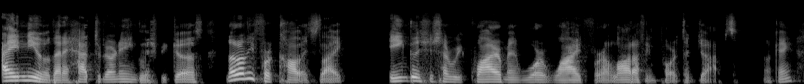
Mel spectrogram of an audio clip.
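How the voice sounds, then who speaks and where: A man with a Spanish accent talks at a fairly quick pace, his pitch medium and his intonation lively. The sound is dry and close, with no echo. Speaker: college professor and author. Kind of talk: podcast interview.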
